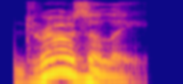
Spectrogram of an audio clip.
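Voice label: "drowsily", British English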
